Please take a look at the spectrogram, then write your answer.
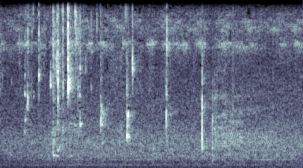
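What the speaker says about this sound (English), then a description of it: "I'm going to dip it in some water." Water drips off a freshly sliced piece of coral after it is dipped in water, a few small, faint patters and droplets scattered over a steady background hiss.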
